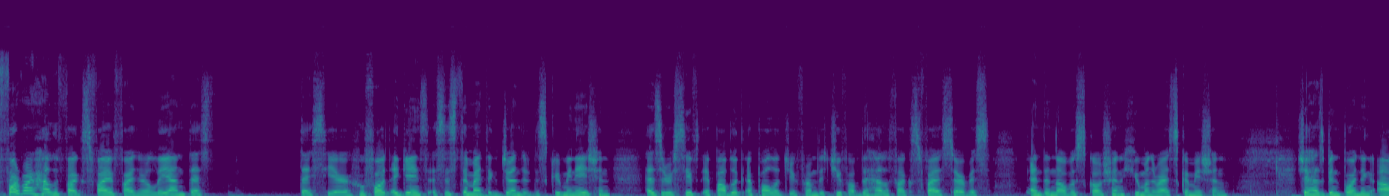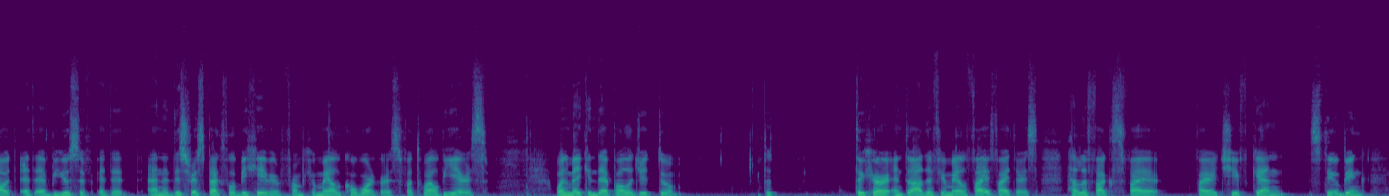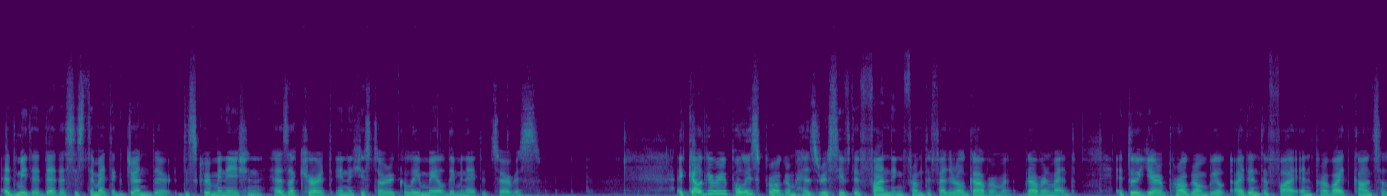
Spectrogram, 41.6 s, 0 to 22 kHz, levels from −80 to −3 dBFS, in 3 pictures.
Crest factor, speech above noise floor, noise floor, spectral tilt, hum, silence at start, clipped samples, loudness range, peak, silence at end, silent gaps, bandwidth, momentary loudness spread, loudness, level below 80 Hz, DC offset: 16 dB; 27 dB; -62 dBFS; -4.5 dB/octave; none; 0 s; under 0.1%; 2 LU; -20 dBFS; 0 s; none; 16 kHz; 9 LU; -35 LUFS; -58 dBFS; under 0.1%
